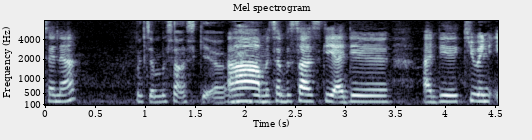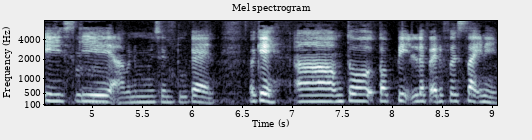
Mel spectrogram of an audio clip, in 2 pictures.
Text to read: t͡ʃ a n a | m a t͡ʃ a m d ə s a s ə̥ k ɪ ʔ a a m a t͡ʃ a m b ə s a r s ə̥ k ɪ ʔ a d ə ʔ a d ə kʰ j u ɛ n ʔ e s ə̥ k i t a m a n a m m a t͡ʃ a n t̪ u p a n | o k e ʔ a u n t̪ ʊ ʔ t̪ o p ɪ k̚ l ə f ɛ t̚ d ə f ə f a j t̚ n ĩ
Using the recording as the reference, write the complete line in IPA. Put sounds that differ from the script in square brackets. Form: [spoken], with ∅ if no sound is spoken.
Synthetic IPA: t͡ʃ a n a | m a t͡ʃ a m [b] ə s a s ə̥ k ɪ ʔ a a m a t͡ʃ a m b ə s a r s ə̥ k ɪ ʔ a d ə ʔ a d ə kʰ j u ɛ n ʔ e s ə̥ k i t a m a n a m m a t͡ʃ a n t̪ u [k] a n | o k e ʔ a u n t̪ ʊ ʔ t̪ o p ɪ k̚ l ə f ɛ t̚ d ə f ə [s] a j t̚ n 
